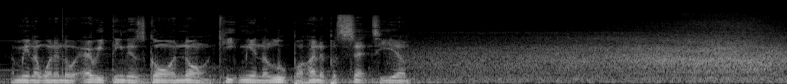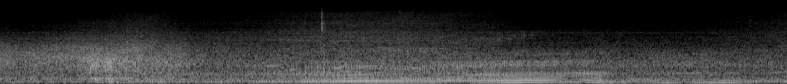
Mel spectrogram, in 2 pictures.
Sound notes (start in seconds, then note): 6.1 car passes; 11.7 engine revs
